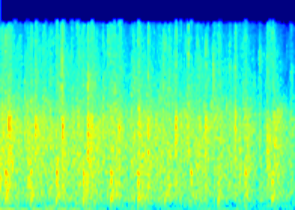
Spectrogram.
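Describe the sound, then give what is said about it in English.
An audience applauds steadily for about three seconds, a dense, even wash of many hands clapping at once with no voices over it. “And more broadly, it's worth applauding.”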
